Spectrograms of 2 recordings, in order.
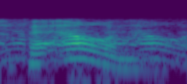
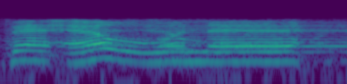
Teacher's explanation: يرقق الهمزة ويفخم الغين · Shown in: second take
